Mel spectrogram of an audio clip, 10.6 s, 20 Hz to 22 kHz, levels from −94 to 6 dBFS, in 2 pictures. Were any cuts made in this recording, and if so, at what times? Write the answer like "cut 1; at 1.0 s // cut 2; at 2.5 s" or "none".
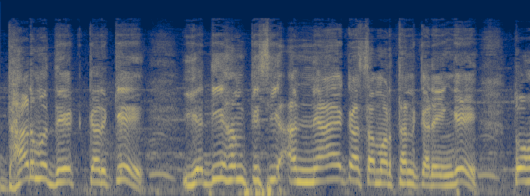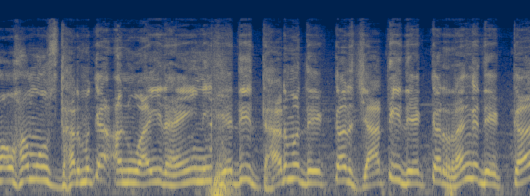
cut 1; at 7.4 s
